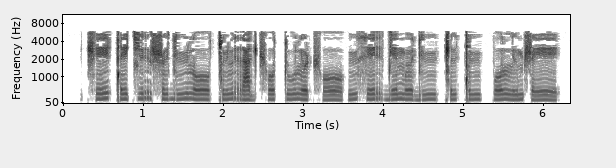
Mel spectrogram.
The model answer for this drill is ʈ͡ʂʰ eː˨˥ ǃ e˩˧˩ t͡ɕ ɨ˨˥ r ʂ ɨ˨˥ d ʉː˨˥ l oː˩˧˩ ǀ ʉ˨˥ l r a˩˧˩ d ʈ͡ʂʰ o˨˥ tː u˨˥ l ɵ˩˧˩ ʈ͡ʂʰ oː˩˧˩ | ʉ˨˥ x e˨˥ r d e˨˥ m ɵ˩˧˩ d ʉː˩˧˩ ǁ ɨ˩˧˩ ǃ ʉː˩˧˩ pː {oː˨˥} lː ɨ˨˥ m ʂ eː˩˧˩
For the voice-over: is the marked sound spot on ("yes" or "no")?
no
